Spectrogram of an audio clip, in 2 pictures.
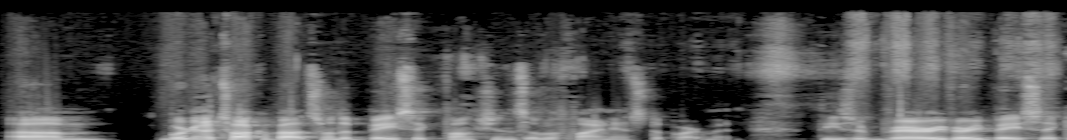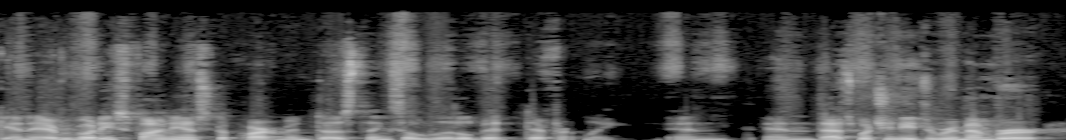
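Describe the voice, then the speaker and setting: A middle-aged college instructor with a low-pitched voice talks fast and very animatedly in a recorded online lecture over slides. He sounds a little nasal from a cold and keeps things informal and chatty, with joking asides.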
